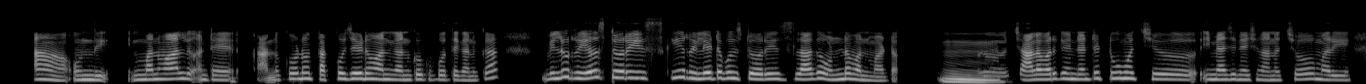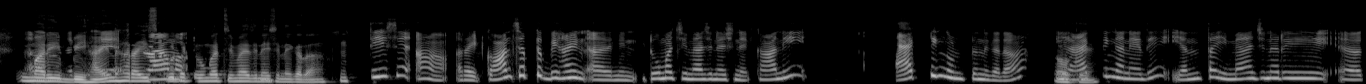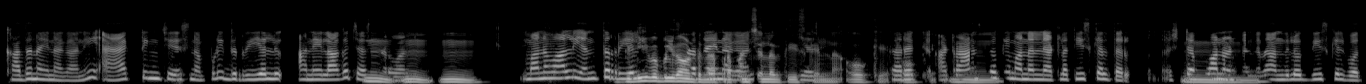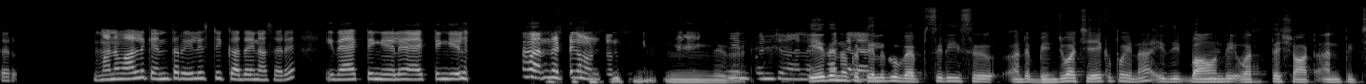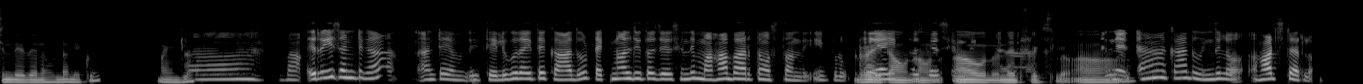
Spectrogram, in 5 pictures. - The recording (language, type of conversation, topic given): Telugu, podcast, ఇప్పటివరకు మీరు బింగే చేసి చూసిన ధారావాహిక ఏది, ఎందుకు?
- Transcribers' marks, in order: other background noise; in English: "రియల్ స్టోరీస్‌కి రిలేటబుల్ స్టోరీస్"; in English: "టూ ముచ్ ఇమాజినేషన్"; in English: "బిహైండ్ హర్ ఐస్"; in English: "టూ ముచ్"; in English: "రైట్, కాన్సెప్ట్ బిహైండ్ ఐ మీన్ టూ ముచ్"; giggle; in English: "యాక్టింగ్"; in English: "యాక్టింగ్"; in English: "ఇమాజినరీ"; in English: "యాక్టింగ్"; in English: "రియల్"; tapping; in English: "రియలిస్టిక్"; in English: "యెస్! కరెక్ట్"; in English: "బిలీవబుల్‌గా"; in English: "ట్రాన్స్‌లోకి"; in English: "స్టెప్ ఆన్"; in English: "రియలిస్టిక్"; giggle; laughing while speaking: "అన్నట్టుగా ఉంటుంది"; in English: "వెబ్ సీరీస్"; in English: "బింజ్ వాచ్"; in English: "వర్త్ ఏ షాట్"; in English: "మైండ్‌లో?"; in English: "రీసెంట్‌గా"; in English: "టెక్నాలజీతో"; in English: "రైట్"; in English: "ఏఐతో"; in English: "నెట్‌ఫ్లిక్స్‌లో"; in English: "హాట్ స్టార్‌లో"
